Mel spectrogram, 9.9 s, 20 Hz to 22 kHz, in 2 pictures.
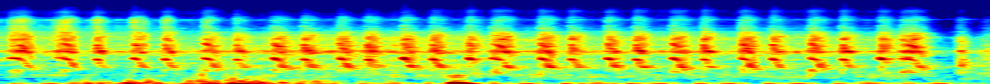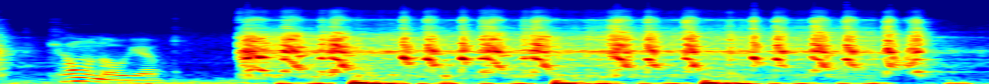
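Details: Yamaha Virago 535, unused since 2003, after carb clean-out, test-ridden around the block: idles far too high with an uneven, stumbling misfire and brief dips; owner suspects carbs or a dead spark, unconfirmed.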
